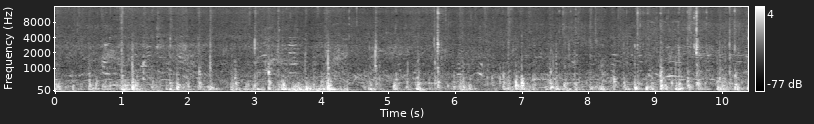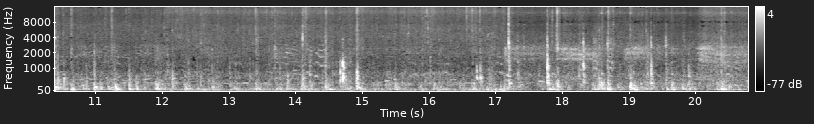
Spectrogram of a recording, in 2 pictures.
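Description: Footsteps climbing wooden stair treads, with scattered knocks and a steady low rumble on a handheld microphone. Voices of people nearby are heard, most clearly near the end.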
